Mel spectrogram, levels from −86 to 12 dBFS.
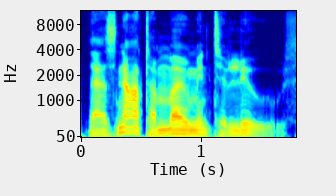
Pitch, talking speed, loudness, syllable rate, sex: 105 Hz, 200 wpm, -18 LUFS, 5.3 syllables/s, male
